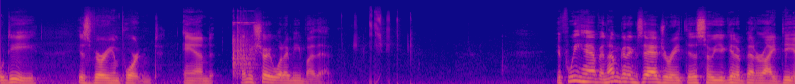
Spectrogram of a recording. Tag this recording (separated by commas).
Speech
